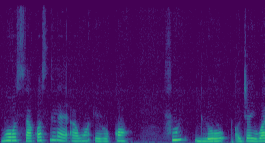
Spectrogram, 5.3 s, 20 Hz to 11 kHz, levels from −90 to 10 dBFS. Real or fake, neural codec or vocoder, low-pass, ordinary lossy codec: fake; vocoder, 22.05 kHz, 80 mel bands, WaveNeXt; none; none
